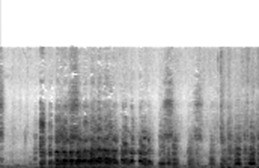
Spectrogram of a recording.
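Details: Toulouse geese, a trio of two ganders and one goose kept in a backyard, giving a steady run of rapid, rasping honks that swell in the middle and then break into shorter, choppier bursts.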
